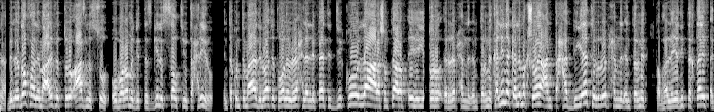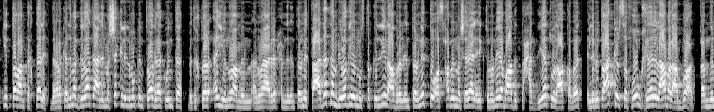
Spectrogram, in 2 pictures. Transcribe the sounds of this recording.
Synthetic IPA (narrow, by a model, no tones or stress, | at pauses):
nhæ̰belʔed̪ˤɑːfɑlemaʕɾefæt̪ˤːoɾoʔʕazlesˤːoːt̪ˤwʔebɑɾˤɑːmeɡet̪ːæsɡiːlesˤːɑwt̪ˤiwet̪aħɾiːɾo̰ | ʔent̪ækont̪maʕaːjæd̪elwæʔt̪it̪ˤɑwɑːlelrɾːeħlælːifæːt̪et̪̚d̪iːkolːæhæʕalæʃæːnt̪eʕɾæfʔeːhejːæt̪ːˤoɾoʔerːebħmenelʔent̪ɑɾˤnet̪xælːiːniʔækælːemækʃowæjːæʕant̪aħad̪ːejæːt̪erːebħmenelʔent̪ɑɾˤnet̪t̪ˤɑbhælːhejːæd̪iːb̚t̪ext̪ælefʔækiːd̪̚t̪ˤɑbʕɑnt̪ext̪ælefd̪ʔænæbækælːemæk̚d̪elwæʔt̪iʕanelmæʃæːkelʔelːiːmomkent̪wæɡhækwʔent̪æbet̪ext̪ɑːɾˤʔæjːnoːʕmennʔænwaːʕerˤːebħmenelʔent̪ɑɾˤnet̪faʕaːd̪æt̪æmbejwæɡhelmost̪ɑqelːiːnʕɑbɾelʔent̪ɑɾˤnet̪weʔɑsˤħɑːbelmæʃæːɾiːʕelʔelek̚t̪ɾoːnejːæbɑʕd̪ˤet̪ːḁħad̪ːejæːt̪welʕɑqɑbæːt̪ʔelːibet̪oʕakːeɾsˤɑfohomxelæːlelʕamælʕambɑʕd̪̚fæmene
